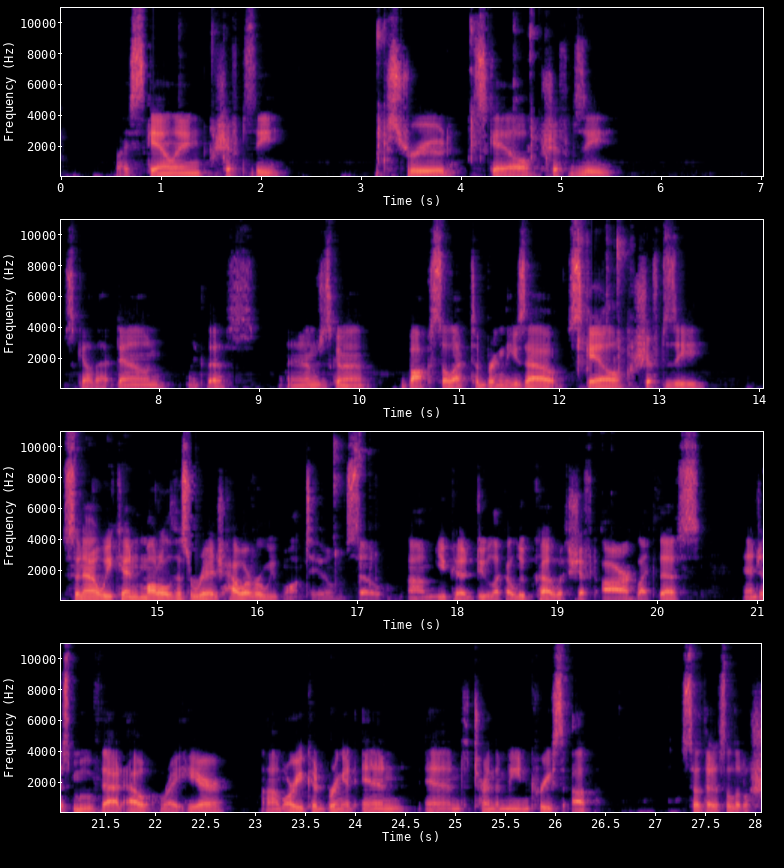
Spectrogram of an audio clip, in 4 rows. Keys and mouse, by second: 2.5 click, 3.2 e, 7.2-9.1 drag, 9.1 1, 9.2-11.0 drag, 12.2 s, 17.0 ctrl+r, 19.9 middle click, 21.0-24.1 drag, 22.5 typing, 24.1 middle click, 25.5-26.7 drag, 26.9 middle click, 27.9 middle click.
